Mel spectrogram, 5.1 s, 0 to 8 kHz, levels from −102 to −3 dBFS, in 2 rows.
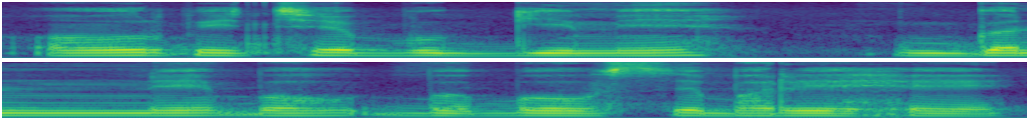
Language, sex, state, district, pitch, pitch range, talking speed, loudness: Hindi, male, Uttar Pradesh, Saharanpur, 135 Hz, 130-140 Hz, 130 wpm, -20 LUFS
